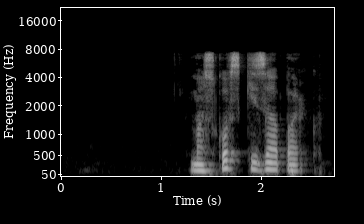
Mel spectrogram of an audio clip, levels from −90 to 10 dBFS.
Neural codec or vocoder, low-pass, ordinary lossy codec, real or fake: none; 7.2 kHz; none; real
